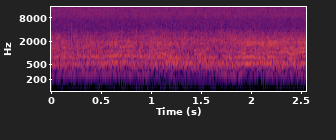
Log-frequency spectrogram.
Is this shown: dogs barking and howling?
no

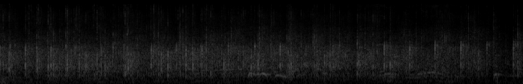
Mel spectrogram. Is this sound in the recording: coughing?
no

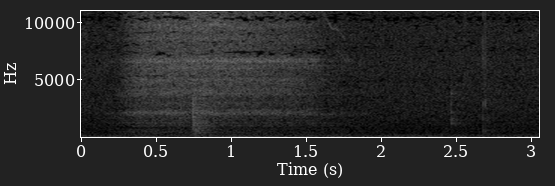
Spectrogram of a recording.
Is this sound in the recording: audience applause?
no

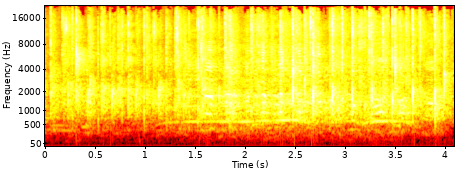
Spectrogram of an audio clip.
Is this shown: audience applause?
yes

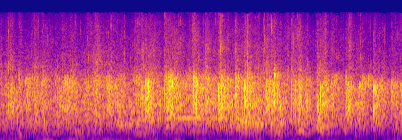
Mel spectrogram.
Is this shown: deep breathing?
no

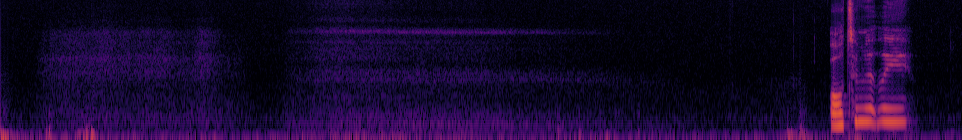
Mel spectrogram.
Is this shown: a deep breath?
yes

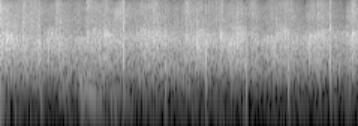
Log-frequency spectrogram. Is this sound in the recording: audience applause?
yes

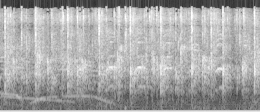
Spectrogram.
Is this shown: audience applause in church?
yes

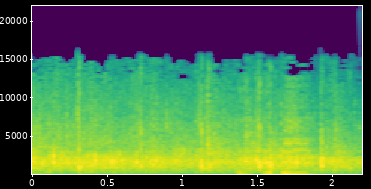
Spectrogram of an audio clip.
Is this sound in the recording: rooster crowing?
no

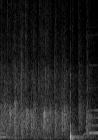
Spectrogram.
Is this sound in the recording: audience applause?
yes

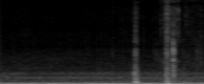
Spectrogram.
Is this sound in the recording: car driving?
yes

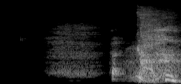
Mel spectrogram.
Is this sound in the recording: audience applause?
no

